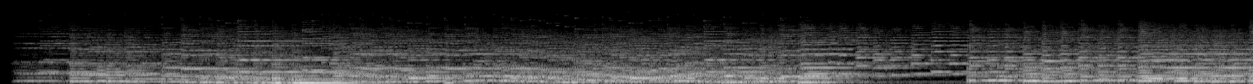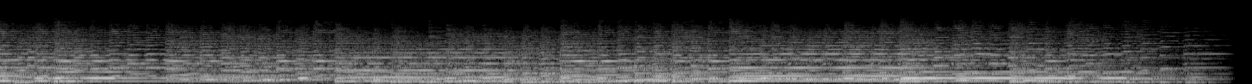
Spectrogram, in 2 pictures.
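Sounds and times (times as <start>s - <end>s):
fugue in G: 0.4s - 24.8s.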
